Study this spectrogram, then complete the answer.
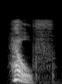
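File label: "health", British English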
